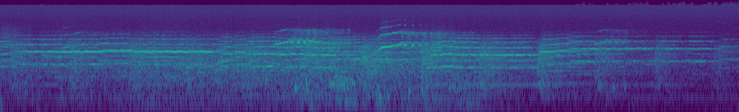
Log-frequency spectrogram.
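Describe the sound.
Horses neigh and whinny as riders mount up for battle, with a few high, wavering whinnies rising over a dense, steady mass of noise throughout.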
